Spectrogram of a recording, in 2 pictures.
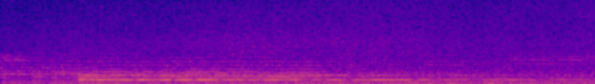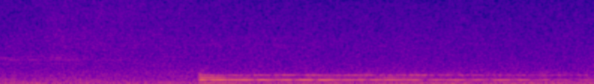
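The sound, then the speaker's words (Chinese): A clock tower bell in Xi'an, China, rings twice to mark the time, about five seconds apart. Each loud strike leaves a long, steady humming tone with several overtones that fades slowly, and nobody speaks. “也可能平时也会有机会在一些城市的钟楼下面听见这样的钟声，但是今天当我们非常专心致志地来听这样的声音的时候，觉得非常动听。”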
